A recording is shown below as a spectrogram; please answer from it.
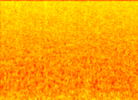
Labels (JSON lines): {"label": "ambient", "recorder": "HydroMoth"}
